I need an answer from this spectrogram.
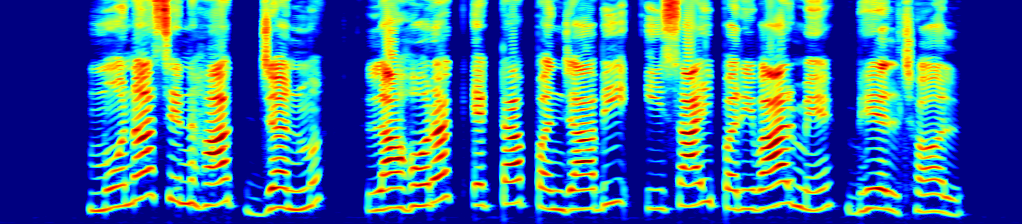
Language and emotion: Maithili, neutral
